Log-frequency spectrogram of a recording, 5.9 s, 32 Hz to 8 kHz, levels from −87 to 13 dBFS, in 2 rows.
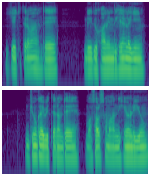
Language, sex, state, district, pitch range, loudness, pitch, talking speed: Hindi, male, Uttarakhand, Tehri Garhwal, 100-105 Hz, -20 LUFS, 100 Hz, 195 wpm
